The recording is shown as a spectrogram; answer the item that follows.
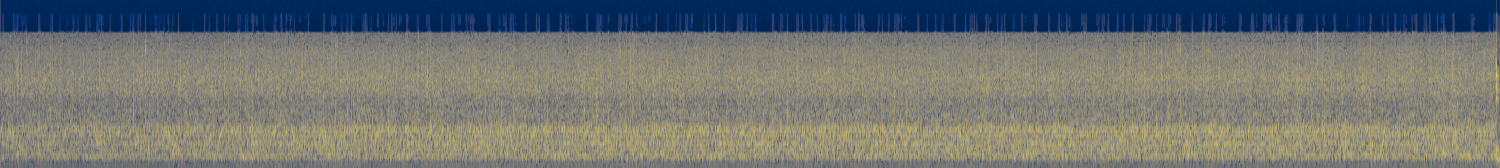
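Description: Steady noise of a laboratory wave tank running, its wave-making machinery and moving water, with a steady low hum underneath.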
